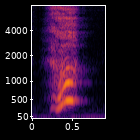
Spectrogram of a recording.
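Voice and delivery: loud high gasp of shock; a sudden excited gasp at the news; sharp gasp. Real, not acted. Sees Elon's Twitter poll.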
